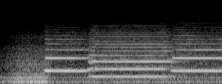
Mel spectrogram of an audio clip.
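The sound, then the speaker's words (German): A French train's horn sounds as the train enters or leaves a tunnel: a loud, steady, multi-tone blast rises out of low rumbling and holds to the end, its chord shifting partway through. “Fährt in Frankreich ein Zug in einen Tunnel ein oder aus, muss gepfiffen werden.”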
